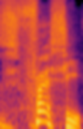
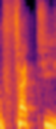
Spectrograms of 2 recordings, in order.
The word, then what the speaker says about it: Fathy: Il s'appelle Charles Fathy, ou Fatty, ça s'écrit F-A-T-H-Y, parce que je ne voudrais pas vous induire plein d'erreurs, comme dirait l'autre.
